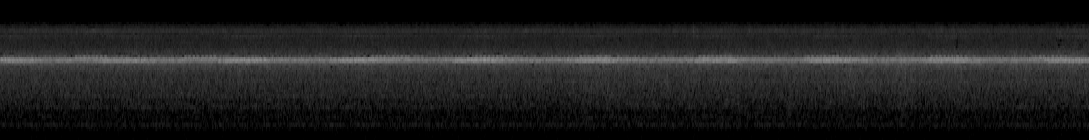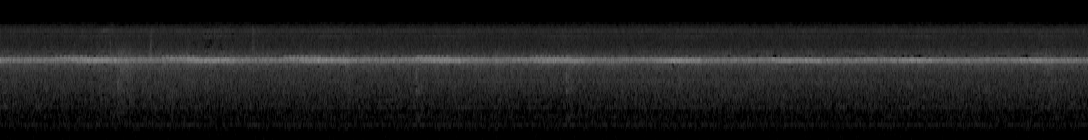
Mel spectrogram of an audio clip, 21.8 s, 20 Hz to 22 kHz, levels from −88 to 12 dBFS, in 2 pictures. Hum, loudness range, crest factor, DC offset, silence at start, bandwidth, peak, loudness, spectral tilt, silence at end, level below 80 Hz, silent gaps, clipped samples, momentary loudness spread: none; 3 LU; 16 dB; under 0.1%; 0 s; 12.5 kHz; -22 dBFS; -34 LUFS; 5.5 dB/octave; 0 s; under -90 dBFS; none; under 0.1%; 7 LU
